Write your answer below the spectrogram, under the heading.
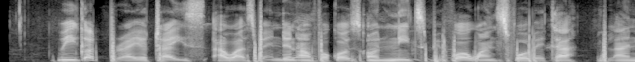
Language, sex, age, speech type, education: Nigerian Pidgin, female, 46-60, read, secondary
